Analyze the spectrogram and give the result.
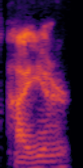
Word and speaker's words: Iyer: It's spelled as I-Y-E-R, and it's pronounced as higher, and just like higher, like I, like an I and a year, it's easy.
